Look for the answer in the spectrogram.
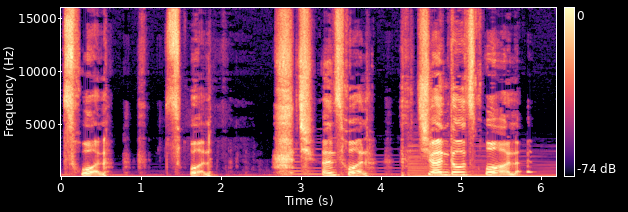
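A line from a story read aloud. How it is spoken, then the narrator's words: Anguished sobbing. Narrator (Chinese): 忽然痛苦的抱着头哭出声来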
